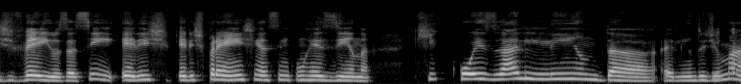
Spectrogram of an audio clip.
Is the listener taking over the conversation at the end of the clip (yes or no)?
yes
